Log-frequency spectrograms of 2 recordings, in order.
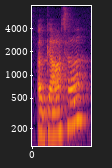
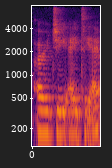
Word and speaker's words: Ogata: I mentioned city names, character names, so apologies in advance if I mispronounce anything. Because I'm about to introduce two of the main characters. Ogata, O-G-A-T-A, Ogata, and his fiancée Emiko.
